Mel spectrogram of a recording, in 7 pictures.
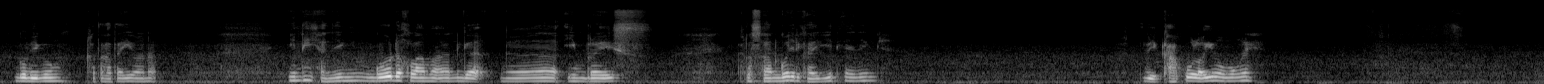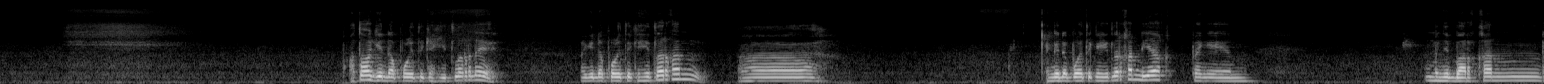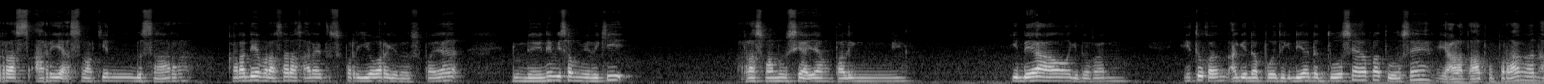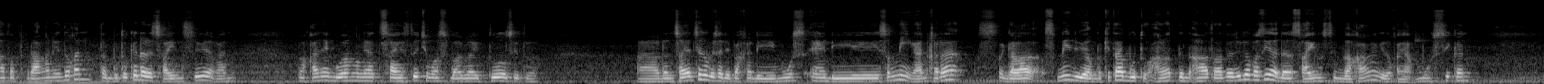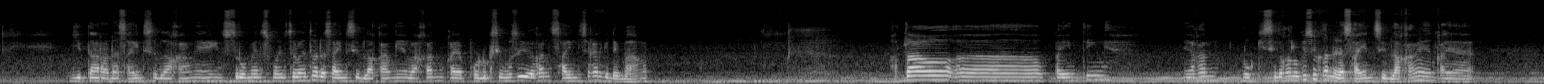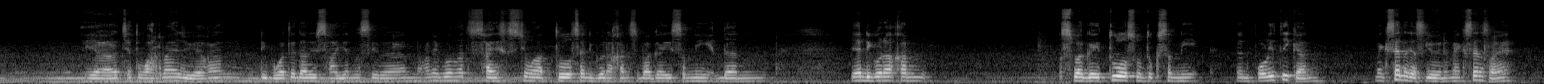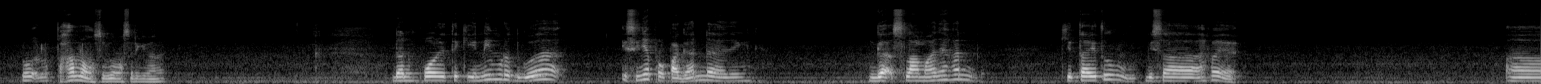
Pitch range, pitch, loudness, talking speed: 140-170 Hz, 155 Hz, -20 LUFS, 130 wpm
